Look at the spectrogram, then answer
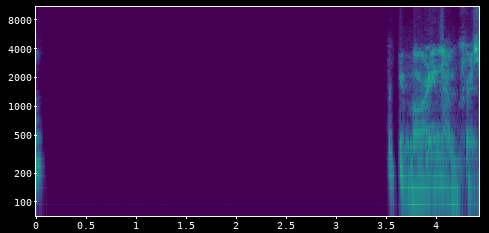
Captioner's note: silence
